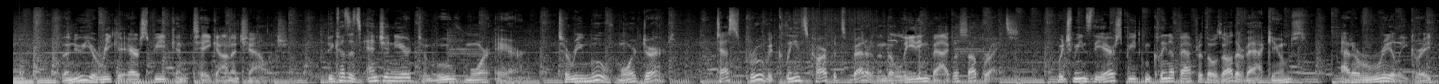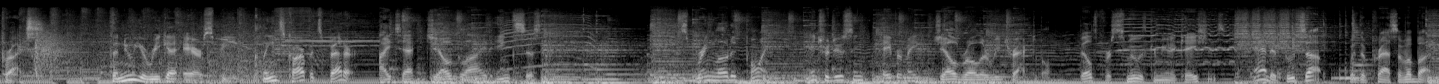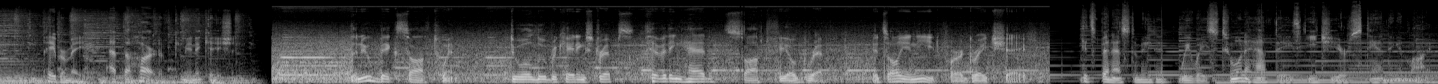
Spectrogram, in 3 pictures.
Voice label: commercial, men

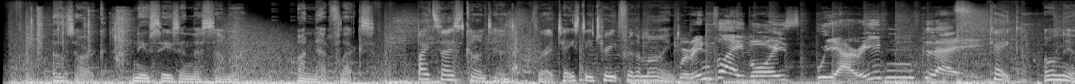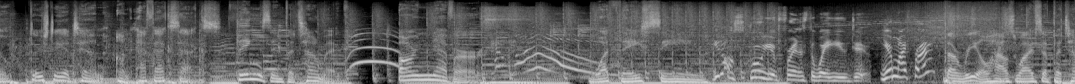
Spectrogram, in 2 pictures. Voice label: promo women entertainment

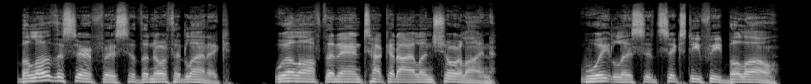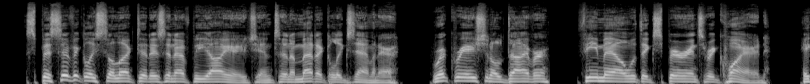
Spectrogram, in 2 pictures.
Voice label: audiobooks men mystery thriller

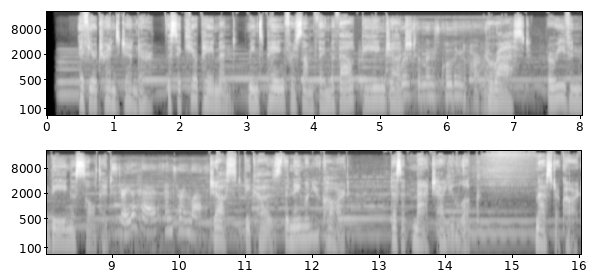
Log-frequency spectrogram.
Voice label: commercial women

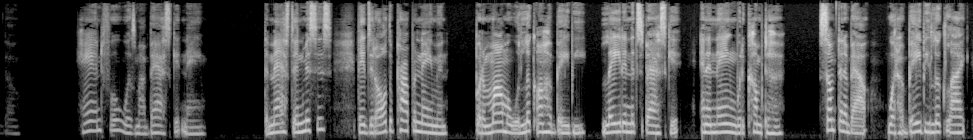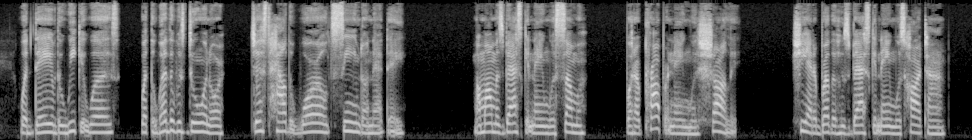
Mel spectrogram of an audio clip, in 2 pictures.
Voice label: audiobook

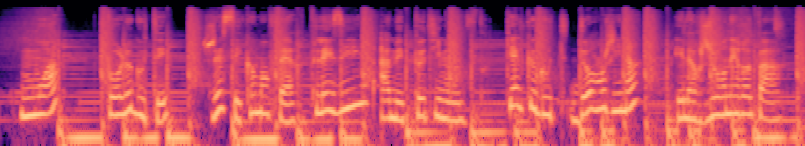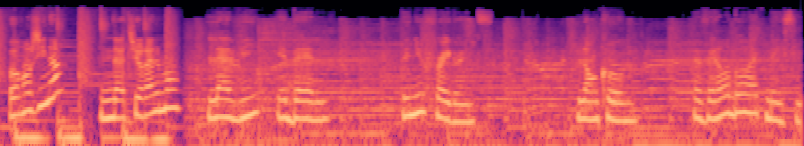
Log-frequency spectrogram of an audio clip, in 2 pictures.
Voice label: languages french and french accented

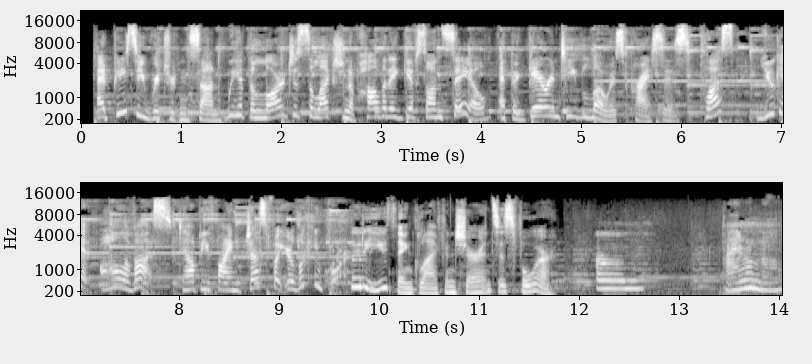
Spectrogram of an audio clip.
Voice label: commercial; commercial women

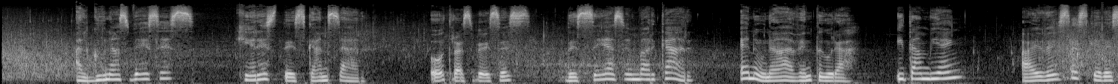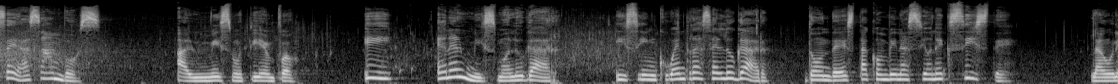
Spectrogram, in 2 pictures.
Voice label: languages women spanish commercial

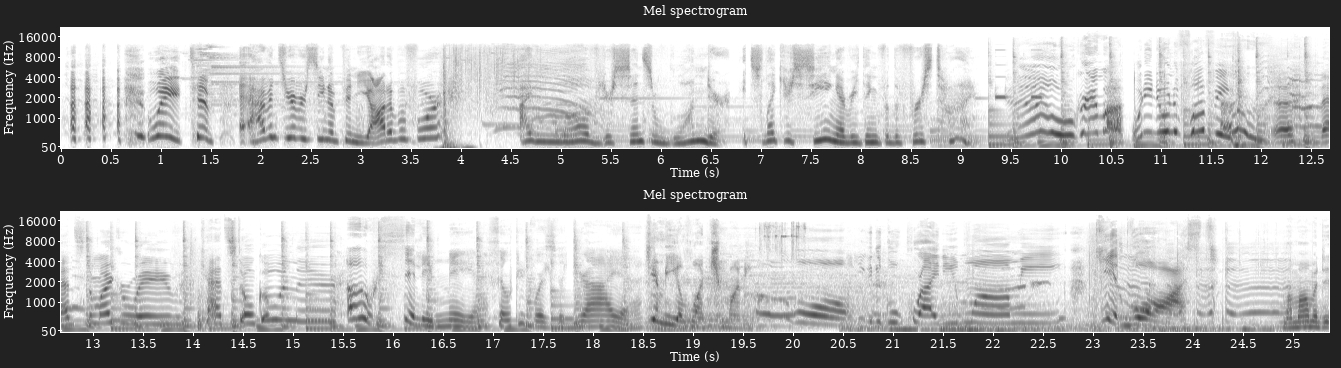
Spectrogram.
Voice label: animation men

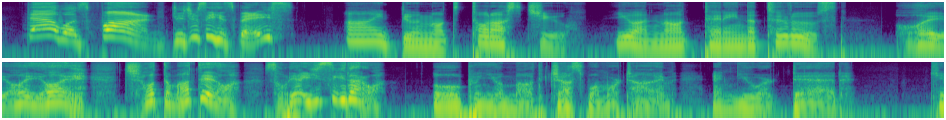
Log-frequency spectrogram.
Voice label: animation men, voices men

